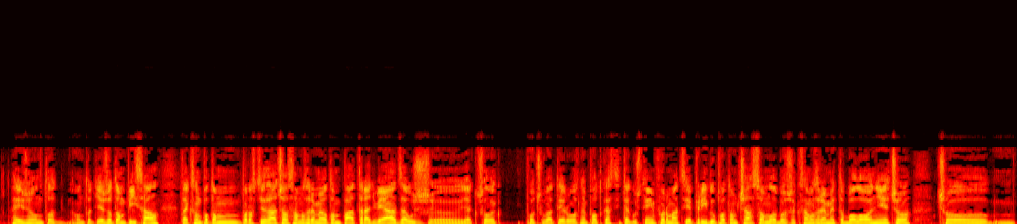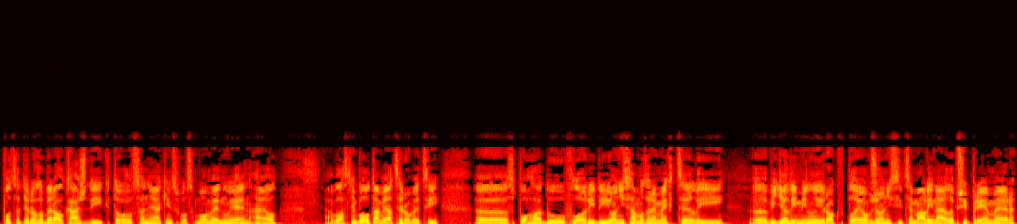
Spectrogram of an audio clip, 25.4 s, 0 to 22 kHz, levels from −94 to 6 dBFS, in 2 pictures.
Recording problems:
garbled, watery; badly; nothing above 7.5 kHz

